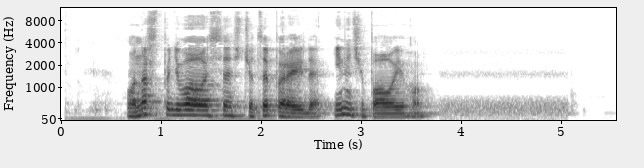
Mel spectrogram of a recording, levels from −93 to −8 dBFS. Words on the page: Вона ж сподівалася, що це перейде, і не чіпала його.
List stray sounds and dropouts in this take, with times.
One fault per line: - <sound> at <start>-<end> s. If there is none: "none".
none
